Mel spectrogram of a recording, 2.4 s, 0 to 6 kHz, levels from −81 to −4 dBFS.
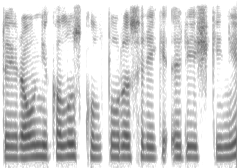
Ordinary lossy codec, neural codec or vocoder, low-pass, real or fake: Opus, 32 kbps; codec, 16 kHz, 4.8 kbps, FACodec; 5.4 kHz; fake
